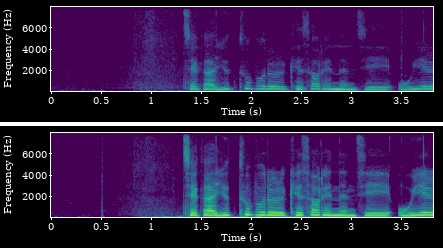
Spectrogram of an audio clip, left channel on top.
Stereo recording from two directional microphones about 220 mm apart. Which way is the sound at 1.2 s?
40° right (ahead or behind).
